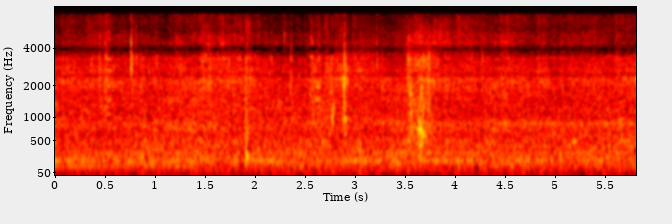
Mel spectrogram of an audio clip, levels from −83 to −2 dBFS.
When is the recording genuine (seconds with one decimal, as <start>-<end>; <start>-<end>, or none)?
0.0-2.8; 3.6-5.8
